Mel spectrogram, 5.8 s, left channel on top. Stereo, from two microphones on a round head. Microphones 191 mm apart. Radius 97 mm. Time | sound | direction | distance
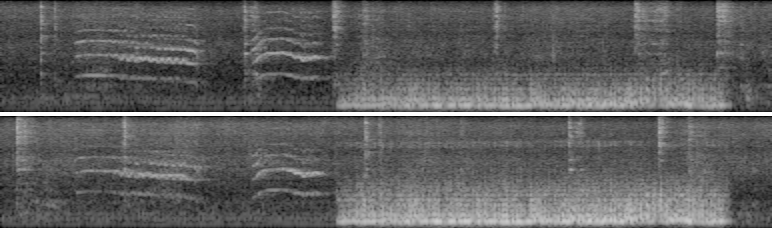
0.6 | a bird | 65° left (ahead or behind) | 4.5 m
2.5 | breathing | 55° right (ahead or behind) | 0.5 m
